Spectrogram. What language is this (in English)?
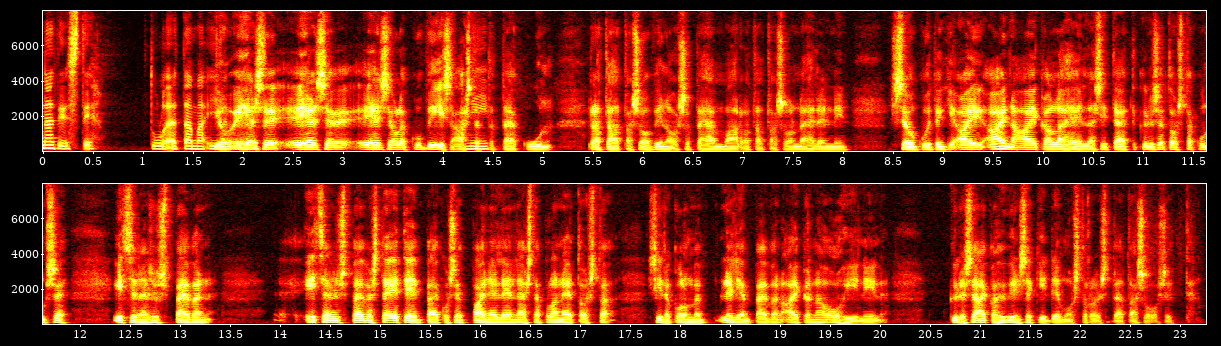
Finnish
